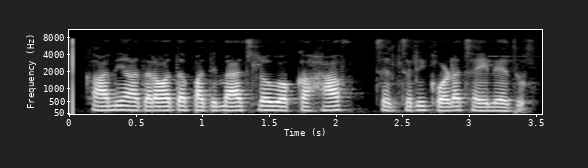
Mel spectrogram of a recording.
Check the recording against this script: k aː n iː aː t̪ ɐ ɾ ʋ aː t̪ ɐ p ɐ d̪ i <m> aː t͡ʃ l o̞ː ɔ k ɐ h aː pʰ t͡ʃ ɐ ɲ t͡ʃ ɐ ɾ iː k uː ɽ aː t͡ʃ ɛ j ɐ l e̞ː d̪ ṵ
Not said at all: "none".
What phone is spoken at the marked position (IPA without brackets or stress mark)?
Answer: m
